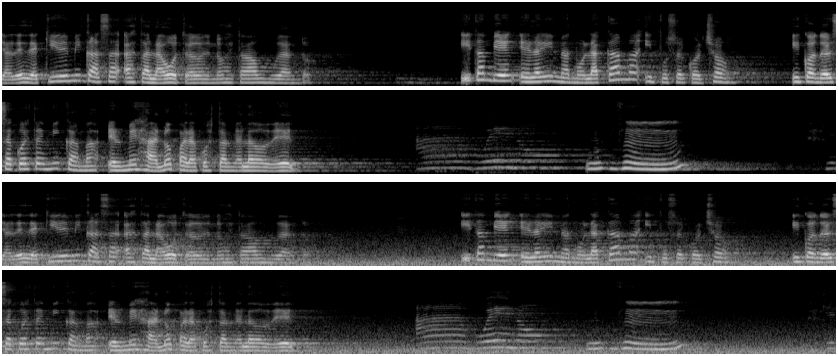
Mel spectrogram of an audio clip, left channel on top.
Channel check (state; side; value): noise; right; rumble, 9 dB below the sound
